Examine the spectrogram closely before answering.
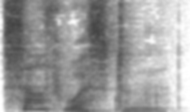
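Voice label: "southwestern", English, British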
